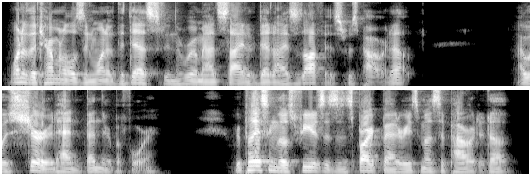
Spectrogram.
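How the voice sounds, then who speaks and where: A man's voice: lowish voice, fairly quick, fairly bright tone. A man narrating a scripted first-person story as an audiobook reader.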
